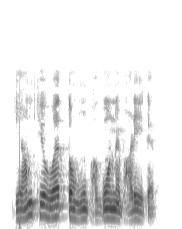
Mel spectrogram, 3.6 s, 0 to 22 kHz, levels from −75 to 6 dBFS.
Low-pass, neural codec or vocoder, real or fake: 7.2 kHz; none; real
